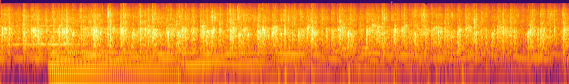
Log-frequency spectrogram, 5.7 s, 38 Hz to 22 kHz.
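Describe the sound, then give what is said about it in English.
An audience gives the Lord a 10-second hand clap, clapping steadily and densely, a sustained wash of many hands, while a held keyboard or organ chord sounds underneath. “For 10 seconds, give the Lord a hand clap.”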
